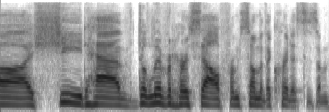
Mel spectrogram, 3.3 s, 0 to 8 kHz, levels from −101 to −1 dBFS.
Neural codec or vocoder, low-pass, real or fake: vocoder, 44.1 kHz, 128 mel bands, Pupu-Vocoder; 7.2 kHz; fake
